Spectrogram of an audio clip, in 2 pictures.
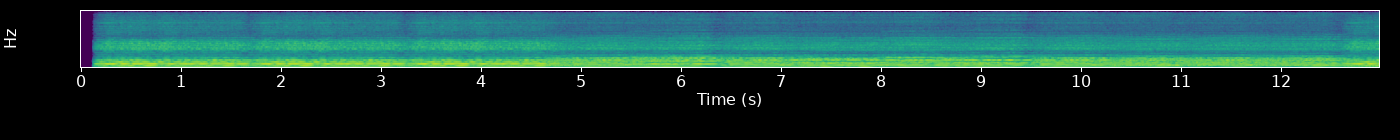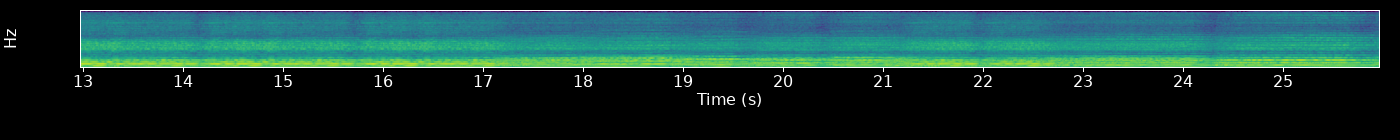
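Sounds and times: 
mixed SATB choir practice music: 0.1 - 25.9.

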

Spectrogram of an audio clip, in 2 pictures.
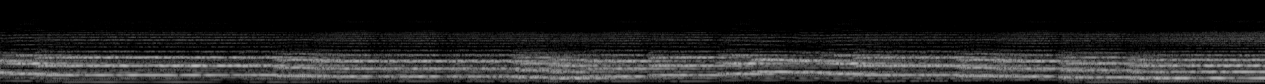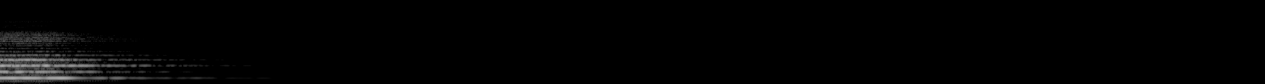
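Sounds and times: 
soprano singing practice music: 0.0 - 14.2.

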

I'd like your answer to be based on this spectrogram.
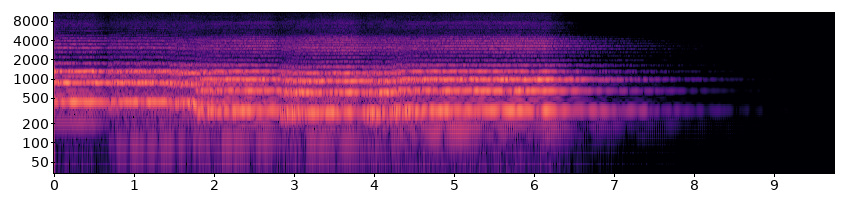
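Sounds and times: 
alto voice singing SATB practice music: 0.0 - 7.5.

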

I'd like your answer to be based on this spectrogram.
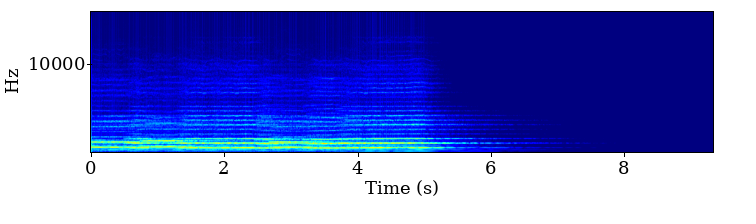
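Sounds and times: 
soprano singing: 0.0 - 5.6.

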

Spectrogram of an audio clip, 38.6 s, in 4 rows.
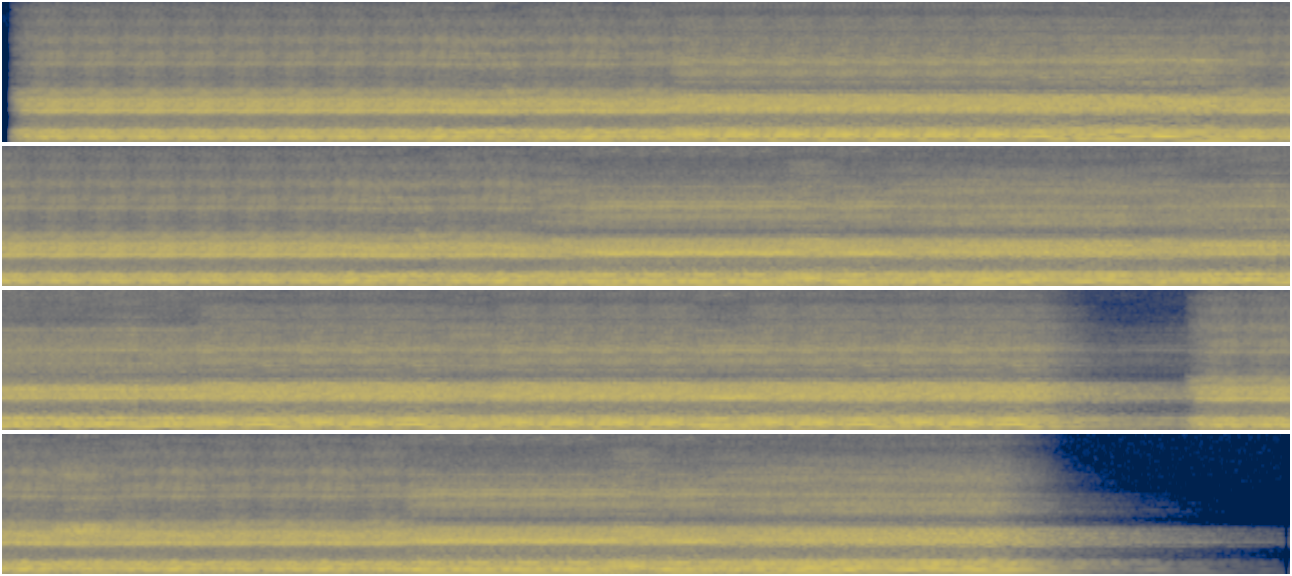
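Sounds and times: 
male choir singing bass: 0.1 - 37.4.

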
